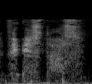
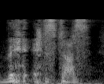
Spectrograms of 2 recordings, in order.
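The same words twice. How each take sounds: First: Hushed unvoiced whisper; whispered question. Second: Said in the usual way. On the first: Disciples secretly whispering among themselves, a hushed whisper. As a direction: whisper it as if afraid to be overheard. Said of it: "Die haben untereinander nur getuschelt". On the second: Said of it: "keiner traute zu fragen".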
